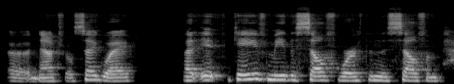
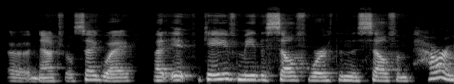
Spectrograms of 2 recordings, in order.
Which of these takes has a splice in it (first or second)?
second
